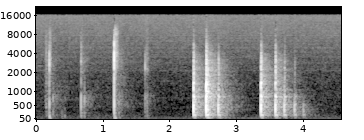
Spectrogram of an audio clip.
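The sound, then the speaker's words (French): Knocking on an apartment door on the third floor of a stately building: several sharp knocks, first spaced singly, then two quicker rapid bursts, crisp against near silence. “Je frappe.”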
